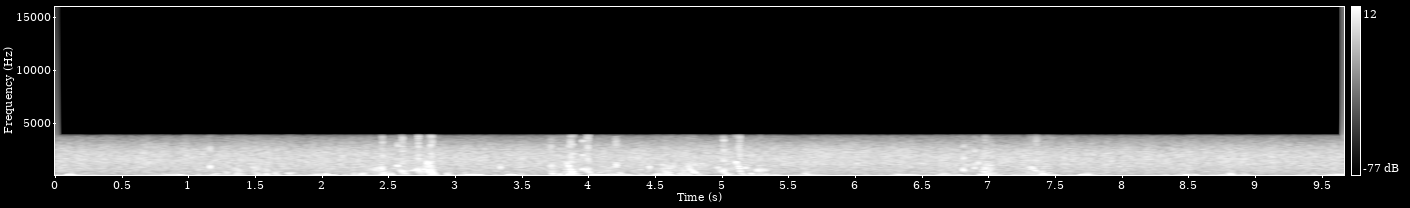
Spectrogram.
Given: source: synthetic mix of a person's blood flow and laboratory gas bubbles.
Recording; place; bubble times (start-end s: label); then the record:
Doppler ultrasound of blood flow; precordium
1.12-1.20 s: bubbles
1.26-1.69 s: bubbles
1.72-1.82 s: bubbles
1.95-2.08 s: bubbles
2.21-3.11 s: bubbles
3.30-3.38 s: bubbles
3.67-4.29 s: bubbles
4.42-5.36 s: bubbles
6.54-7.52 s: bubbles
From the record:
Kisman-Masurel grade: 333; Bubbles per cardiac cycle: rolling drumbeat, 9 or more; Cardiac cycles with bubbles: 50 to 99%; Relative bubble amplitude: loud (0.450 to 0.775); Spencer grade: 3 (all of the cardiac periods contain showers or single bubble signals, but not dominating or overriding the cardiac motion signals); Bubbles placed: anywhere in the cardiac cycle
